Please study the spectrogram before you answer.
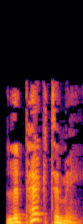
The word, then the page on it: lipectomy: British English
